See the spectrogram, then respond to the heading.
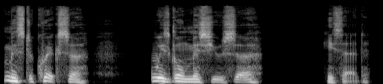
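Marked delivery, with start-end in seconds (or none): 0.0-2.6 put-on higher, louder old waiter near tears; a mild tearful old waiter; close to tears. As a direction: plead like a servant losing his master. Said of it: "seemed close to tears".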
